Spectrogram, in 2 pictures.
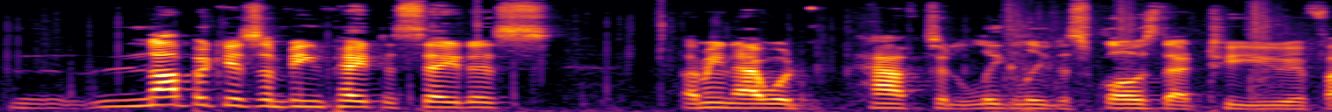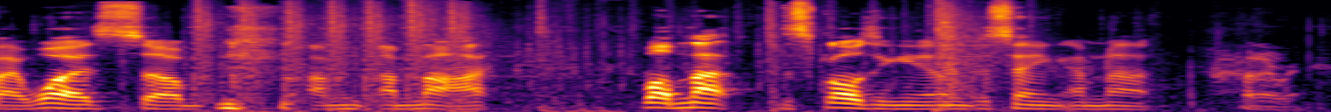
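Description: A man in his twenties hosts a gaming video, his medium-pitched, fairly bright voice moving a little fast over a slight hiss or hum. His commentary is casual and rambling, opinionated and emphatic, with some swearing. Game gunfire and clicks sound behind him.

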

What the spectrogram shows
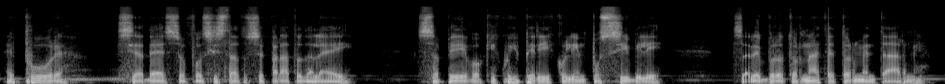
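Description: A man reading a novel aloud as an audiobook, in first-person narration with a measured, calm delivery. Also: very deep voice, faint music behind. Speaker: audiobook reader.

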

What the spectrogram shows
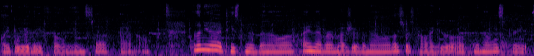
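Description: A woman's voice: mid-range voice, creaky. A young woman chatting casually in a home baking vlog, upbeat and rambling with lots of asides, recorded on a phone camera at home. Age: young adult. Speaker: vlogger. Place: living room couch, then home kitchen.

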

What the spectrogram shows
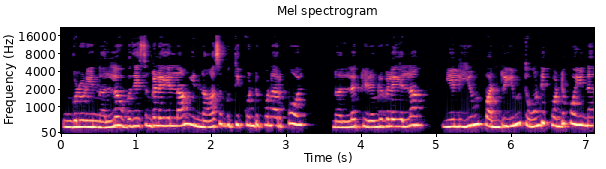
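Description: A tearful young man pleads for forgiveness, his sorrow spilling into every line, as a woman reads him aloud. The voice sits high and mellow. It rings in an echoey room. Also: normal speed, close to an everyday voice. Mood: pleading. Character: remorseful young man, weeping, begging forgiveness.

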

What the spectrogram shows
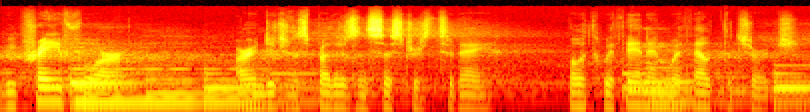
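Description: A man leads a spoken congregational prayer at a pulpit microphone. He speaks in a measured, solemn way. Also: lowish voice. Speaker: prayer leader. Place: chapel. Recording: echoey chapel hall with loud guitar.

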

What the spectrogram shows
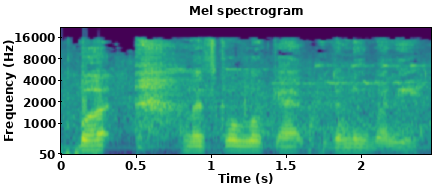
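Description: A woman with a very deep voice and a moderate pace shows viewers around her backyard patio and garden, holding a phone camera outdoors. She's a home renovation vlogger who chats directly to the audience with lively exclamations, and outdoor ambient noise can be heard.

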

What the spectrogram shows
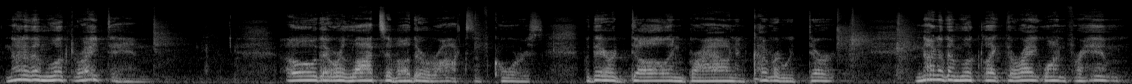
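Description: A man reading his short stories aloud at a live event, in an even, deliberate storytelling manner. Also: sits high. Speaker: author. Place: live reading before an audience.

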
